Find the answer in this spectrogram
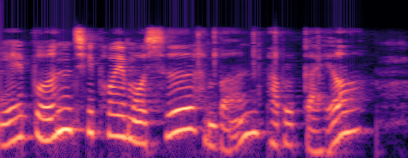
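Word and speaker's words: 七: 사람들은 왜 싫어할까요 그것은 일곱 7의 발음 치와 환하다 할 때 발른 치가 발음이 비슷하기 때문에 일곱 7자 보면 어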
